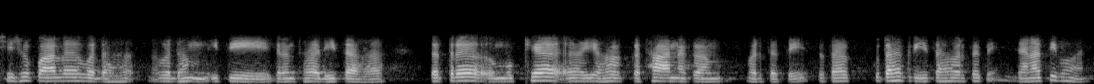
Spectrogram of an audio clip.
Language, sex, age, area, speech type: Sanskrit, male, 30-45, urban, conversation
